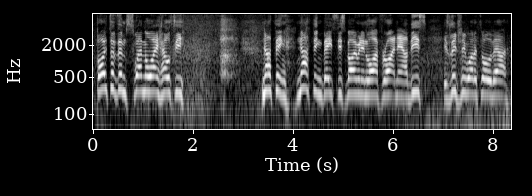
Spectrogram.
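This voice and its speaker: Very high-voiced, excited Australian man outdoors. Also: smooth. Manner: exuberant, exclaiming, slangy. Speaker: fishing vlogger. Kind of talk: excited, casual fishing vlog talk. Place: outdoors on a beach at night. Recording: noisy outdoor mic, wind and water.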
